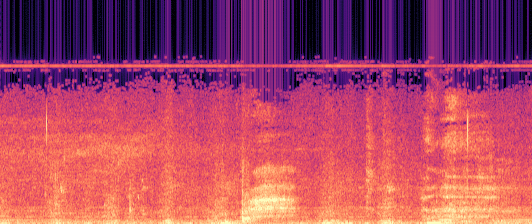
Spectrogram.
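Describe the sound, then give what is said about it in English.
Drinking sounds: a few sloshing gulps and swallows of water from a bottle by a person during a walk, with two stronger bursts of liquid movement over a steady low background hum. “And I'm getting some water into me.”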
